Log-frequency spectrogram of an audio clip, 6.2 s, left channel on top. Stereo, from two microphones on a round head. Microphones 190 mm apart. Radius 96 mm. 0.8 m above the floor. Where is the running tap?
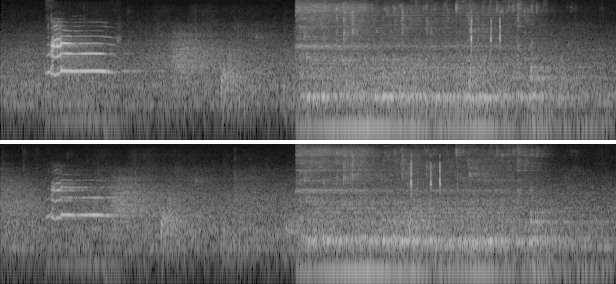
15° left (ahead or behind), 3.5 m.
